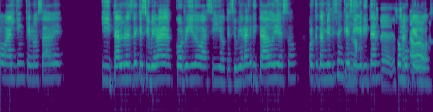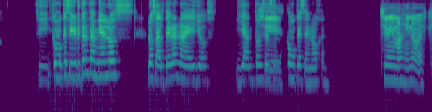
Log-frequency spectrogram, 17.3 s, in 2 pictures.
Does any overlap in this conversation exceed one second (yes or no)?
yes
